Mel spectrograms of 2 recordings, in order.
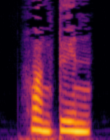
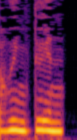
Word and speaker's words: Hoàng Tuyền: Hoàng Tuyền, còn đọc là huỳnh tuyền, dịch là suối vàng.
